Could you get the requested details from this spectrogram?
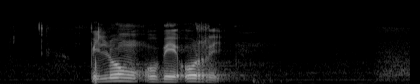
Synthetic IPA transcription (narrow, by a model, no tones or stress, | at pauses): b̥iloŋ̩ʔʊbɛʔʊrɪ̰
